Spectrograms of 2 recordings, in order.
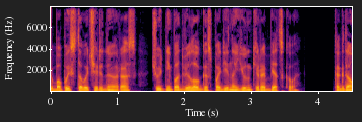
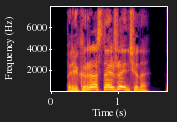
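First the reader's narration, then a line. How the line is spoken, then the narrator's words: Yelled. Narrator (Russian): завопил Богдан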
